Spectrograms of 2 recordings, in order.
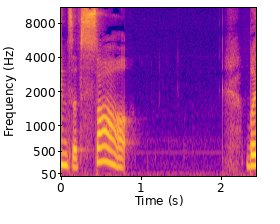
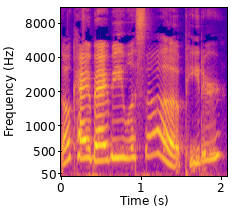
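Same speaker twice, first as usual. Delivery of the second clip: high, sing-song flirting; flirty; 9 semitones higher than usual. Retold or imitated. Replying to the flirty nail tech, high and coy. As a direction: coo at him playfully.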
